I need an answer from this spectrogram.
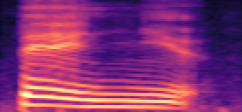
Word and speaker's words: peigne: Gne. Gne. G and gne. An example in French, peigne. Peigne, which means comb, like igname.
